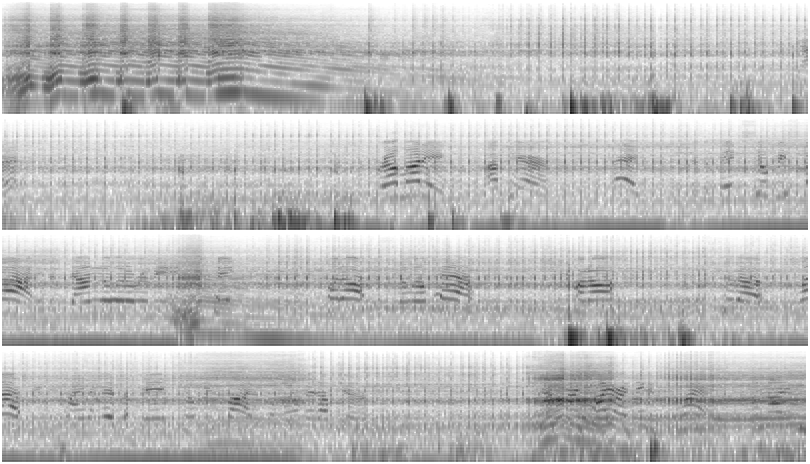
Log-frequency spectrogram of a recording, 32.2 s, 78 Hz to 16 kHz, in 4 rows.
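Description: Dirt bike engine revving for about two seconds, then falling back to a low, steady idle. About 18 seconds in it gives a short blip that drops away again.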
